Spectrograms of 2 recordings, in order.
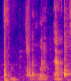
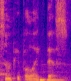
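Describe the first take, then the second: First: Unvoiced ASMR whisper. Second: Soft voiced low murmur. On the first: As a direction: breathe it out as a whisper. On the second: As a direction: voice it low and gently. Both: Shown as a demonstration.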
